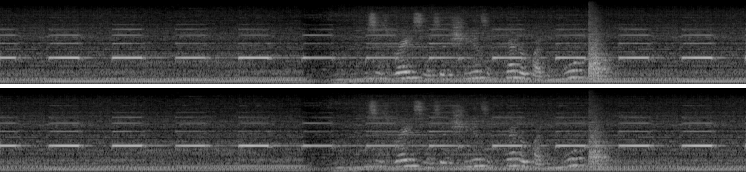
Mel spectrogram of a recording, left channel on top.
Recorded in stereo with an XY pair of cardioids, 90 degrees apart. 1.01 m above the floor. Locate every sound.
0.0 s an engine running: 5° left, 1.0 m
3.6 s a woman speaking: 30° left, 1.3 m
5.9 s a pop: 55° left, 0.6 m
